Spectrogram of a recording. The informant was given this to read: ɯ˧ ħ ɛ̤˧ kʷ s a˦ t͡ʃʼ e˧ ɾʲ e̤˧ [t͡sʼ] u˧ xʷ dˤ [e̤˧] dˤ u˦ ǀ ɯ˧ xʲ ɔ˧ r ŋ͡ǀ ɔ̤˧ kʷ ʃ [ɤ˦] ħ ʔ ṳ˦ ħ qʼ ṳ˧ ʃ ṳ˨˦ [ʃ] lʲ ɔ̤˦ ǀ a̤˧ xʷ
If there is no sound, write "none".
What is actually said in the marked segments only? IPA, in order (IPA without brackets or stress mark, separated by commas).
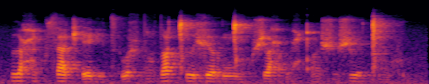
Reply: t͡sʼ, e̤˧, ɤ˦, ʃ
